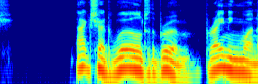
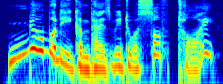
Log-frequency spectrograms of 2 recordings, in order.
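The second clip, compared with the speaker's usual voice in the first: high, loud squeaky yell; yelling lemming warlord; 10 semitones higher, 4 dB louder than usual. Acted. Lemming colonel yells back at his captive, high furious squeak. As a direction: screech it back in outrage. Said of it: "Vok yelled back".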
